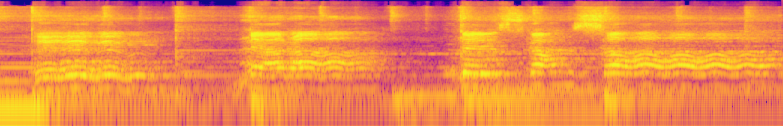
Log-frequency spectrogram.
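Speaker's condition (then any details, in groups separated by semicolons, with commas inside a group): No condition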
